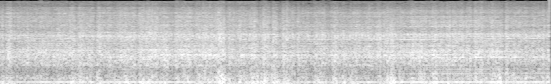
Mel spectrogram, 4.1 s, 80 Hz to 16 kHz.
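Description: BMW S1000XR's inline-four engine running at a steady freeway cruise, one even drone that holds its pitch, under a heavy rush of wind and road noise.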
